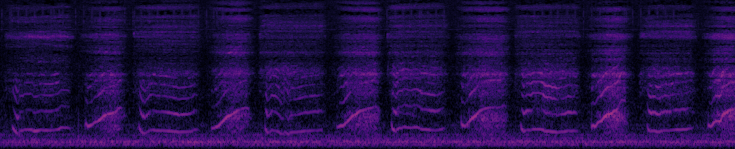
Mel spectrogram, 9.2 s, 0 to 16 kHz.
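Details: 2-year-old girl at rest in bed with croup after hospitalization: harsh, high-pitched crowing inspiratory stridor with each breath, alongside barking cough, distressed breathing and chest retractions.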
